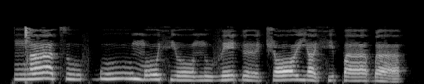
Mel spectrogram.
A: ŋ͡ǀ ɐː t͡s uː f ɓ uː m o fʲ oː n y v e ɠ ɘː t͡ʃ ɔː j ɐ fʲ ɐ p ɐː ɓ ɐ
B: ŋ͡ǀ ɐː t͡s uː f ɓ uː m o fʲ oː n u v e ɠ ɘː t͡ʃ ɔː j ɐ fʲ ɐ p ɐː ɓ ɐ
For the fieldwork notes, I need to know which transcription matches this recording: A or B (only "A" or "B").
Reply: B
